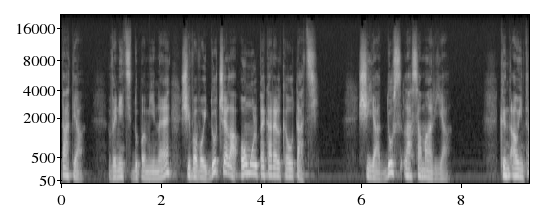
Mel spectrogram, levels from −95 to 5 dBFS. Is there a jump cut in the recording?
no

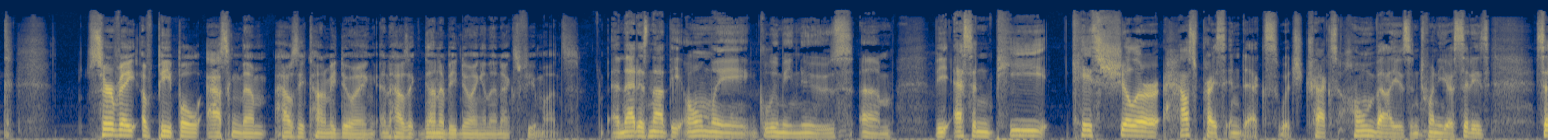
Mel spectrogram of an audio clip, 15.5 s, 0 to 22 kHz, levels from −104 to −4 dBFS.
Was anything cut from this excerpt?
no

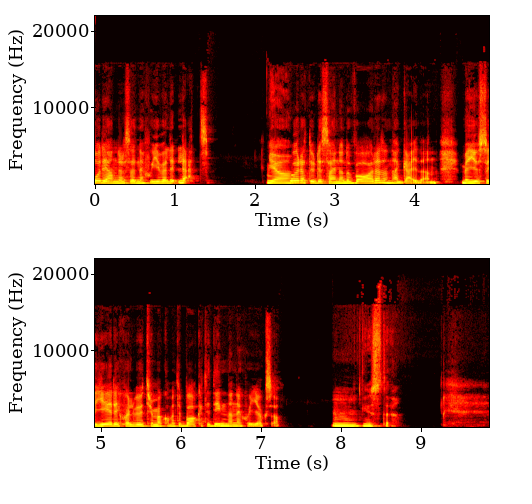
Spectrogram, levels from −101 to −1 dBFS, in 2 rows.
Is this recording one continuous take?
yes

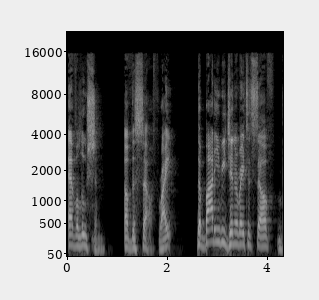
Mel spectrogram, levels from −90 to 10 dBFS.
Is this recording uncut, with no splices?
yes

